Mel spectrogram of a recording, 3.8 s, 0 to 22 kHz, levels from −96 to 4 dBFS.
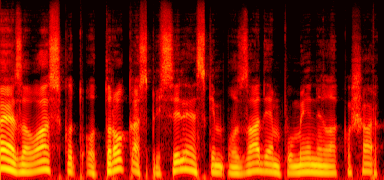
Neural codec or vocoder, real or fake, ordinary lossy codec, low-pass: codec, 44.1 kHz, 3.4 kbps, Pupu-Codec; fake; none; none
